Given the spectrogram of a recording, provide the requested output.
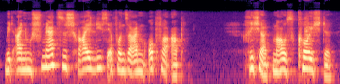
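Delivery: plain reading voice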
